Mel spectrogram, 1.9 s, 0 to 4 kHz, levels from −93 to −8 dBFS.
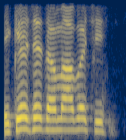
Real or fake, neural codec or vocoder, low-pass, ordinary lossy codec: real; none; 3.6 kHz; none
